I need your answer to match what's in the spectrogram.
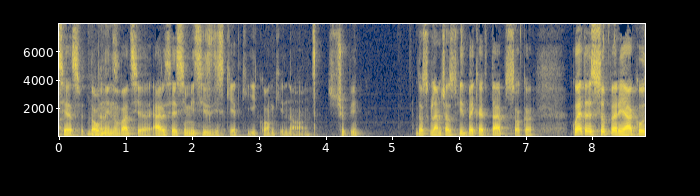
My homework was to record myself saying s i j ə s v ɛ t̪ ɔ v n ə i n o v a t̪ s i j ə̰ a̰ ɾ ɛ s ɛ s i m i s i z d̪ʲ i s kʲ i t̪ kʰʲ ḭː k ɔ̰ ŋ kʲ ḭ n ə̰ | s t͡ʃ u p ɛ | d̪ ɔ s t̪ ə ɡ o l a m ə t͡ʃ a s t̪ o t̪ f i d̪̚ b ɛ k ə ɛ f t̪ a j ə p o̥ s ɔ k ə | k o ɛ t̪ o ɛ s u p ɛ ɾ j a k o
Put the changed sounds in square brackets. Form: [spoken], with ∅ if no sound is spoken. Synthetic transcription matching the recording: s i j ə s v ɛ t̪ ɔ v n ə i n o v a t̪ s i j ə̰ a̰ ɾ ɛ s ɛ s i m i s i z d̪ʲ i s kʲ [ɛ] t̪ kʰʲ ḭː k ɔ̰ ŋ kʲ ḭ n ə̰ | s t͡ʃ u p [i] | d̪ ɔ s t̪ ə ɡ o l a m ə t͡ʃ a s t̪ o t̪ f i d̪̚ b ɛ k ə ɛ f t̪ a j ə p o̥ s ɔ k ə | k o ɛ t̪ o ɛ s u p ɛ ɾ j a k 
